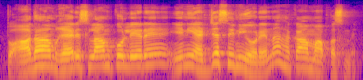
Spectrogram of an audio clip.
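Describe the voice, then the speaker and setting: A man's voice: high-pitched, lively intonation. A man giving a religious lecture as an Islamic scholar, emphatic and argumentative, repeating phrases for stress.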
